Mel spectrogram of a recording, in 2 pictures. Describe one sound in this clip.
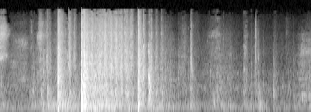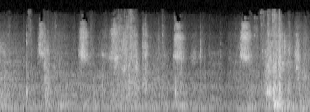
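Gloved fists thump against a heavy punching bag.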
